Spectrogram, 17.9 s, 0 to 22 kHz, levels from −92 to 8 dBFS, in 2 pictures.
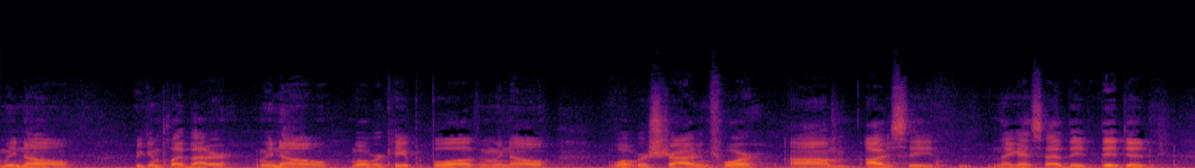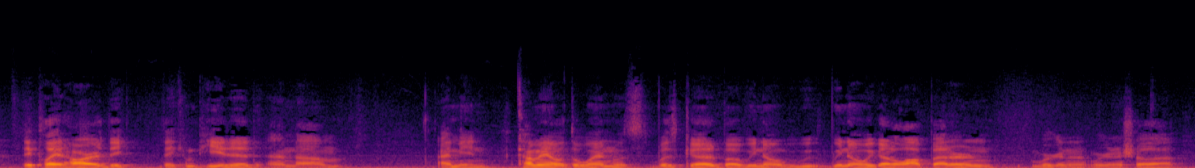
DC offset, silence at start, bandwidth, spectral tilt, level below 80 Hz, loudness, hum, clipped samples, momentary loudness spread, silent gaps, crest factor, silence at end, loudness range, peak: under 0.1%; 0 s; 12 kHz; -5.5 dB/octave; -48 dBFS; -29 LUFS; 50 Hz at -45 dBFS; under 0.1%; 12 LU; none; 20 dB; 0 s; 2 LU; -10 dBFS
